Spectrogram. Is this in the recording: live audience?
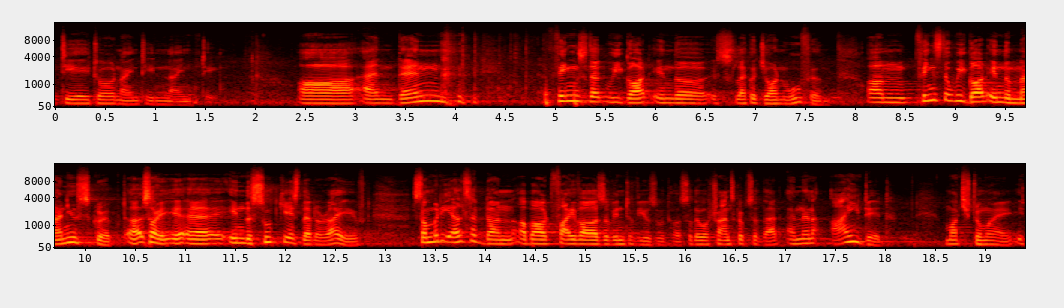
yes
